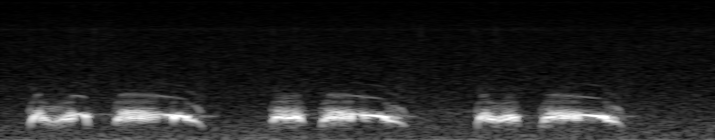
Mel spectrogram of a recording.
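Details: Spotted dove used as a decoy to lure wild doves, calling a soft, low coo phrase three times: a short hoot followed by a longer, slightly falling coo, with each phrase about a second apart.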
